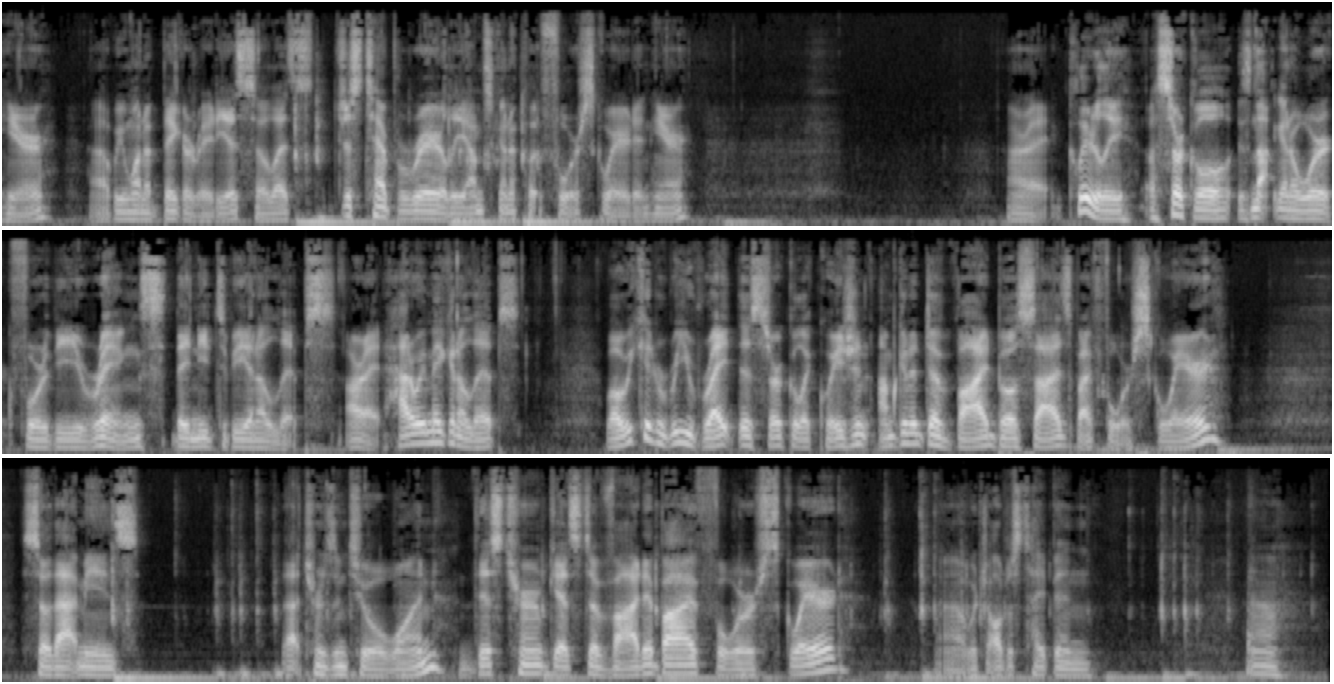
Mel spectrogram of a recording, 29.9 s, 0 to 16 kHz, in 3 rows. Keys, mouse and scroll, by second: 2.4 4, 3.5-4.6 typing, 6.8-8.7 drag, 10.9 click, 13.2 click, 15.1 click, 21.0-25.5 typing, 27.0-27.3 typing, 28.8 typing.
